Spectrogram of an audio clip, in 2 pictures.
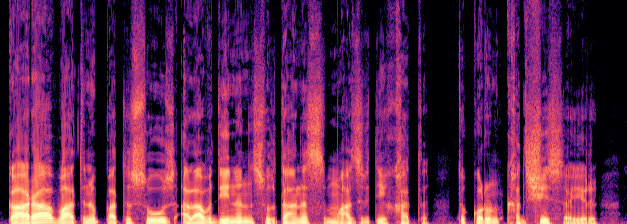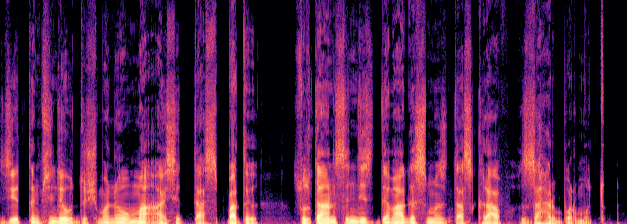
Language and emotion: Kashmiri, neutral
